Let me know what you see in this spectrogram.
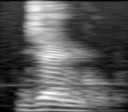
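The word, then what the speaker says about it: Django: टू यूज the framework जंगो तो उसको actually वो लिखते वक्त डी जंगो लिखते उसको वो डी जो है व साइलेंट होता है लेकिन पढ़ते वक्त उसको जैंगो बोलते हैं जंगो और जैंगो फ्रेमवर्क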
